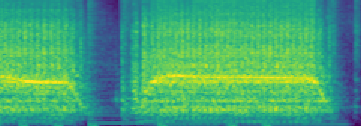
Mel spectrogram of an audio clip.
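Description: Sewing machine hemming denim jeans along a rolled hem, running in two steady whirring bursts separated by a brief pause near the start, close and loud with no talk.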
